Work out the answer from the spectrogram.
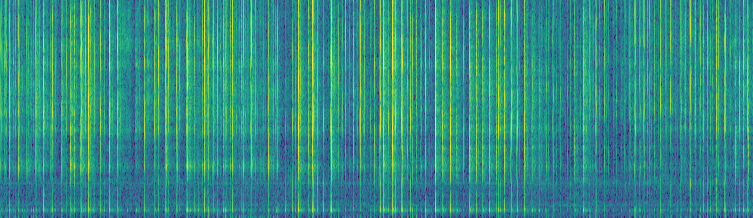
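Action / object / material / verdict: tap / plastic paddle hair brush / plastic / none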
